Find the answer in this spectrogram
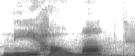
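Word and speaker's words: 你好吗: Ni hao ma, ni hao ma. Second tone, ni hao ma, zero tone, ni hao ma with a question mark.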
